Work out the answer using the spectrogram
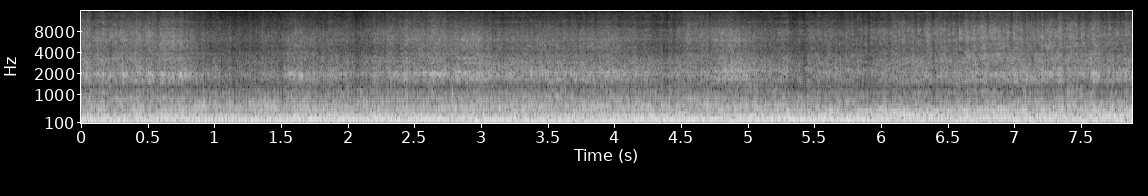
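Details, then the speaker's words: General Lee tribute car with a 426 Hemi and 8-71 blower, 5-speed Tremec and MSD ignition, detuned for street use (estimated 800–900 hp): a loud, lumpy idle with crisp throttle blips that rise and settle cleanly; normal running. "let me set this camera down and see if we can't uh open the doors up and uh give a little flash up for you guys I'm sure you'd all love to hear that all right there it is it runs now"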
